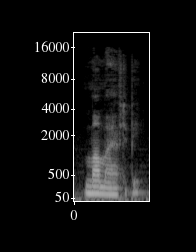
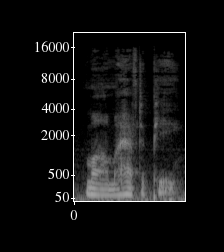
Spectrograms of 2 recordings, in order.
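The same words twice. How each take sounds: First: It is said quickly. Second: It is said at a normal speed.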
